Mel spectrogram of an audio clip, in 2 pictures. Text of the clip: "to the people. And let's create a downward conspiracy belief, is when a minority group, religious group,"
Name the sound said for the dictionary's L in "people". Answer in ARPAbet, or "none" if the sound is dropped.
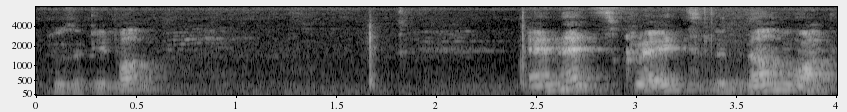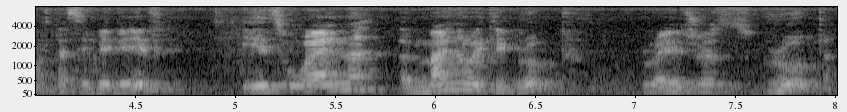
L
